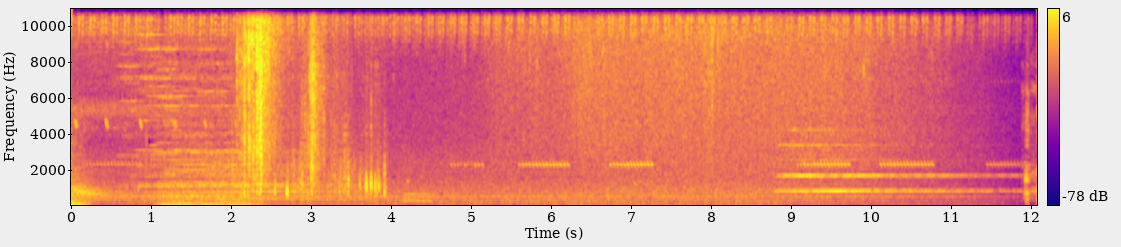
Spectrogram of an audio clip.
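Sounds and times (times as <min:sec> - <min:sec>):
steady electronic tone: 0:00.0 - 0:02.7, 0:08.7 - 0:12.0
steady low rumble: 0:00.0 - 0:08.8
crickets chirping: 0:00.0 - 0:12.0.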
